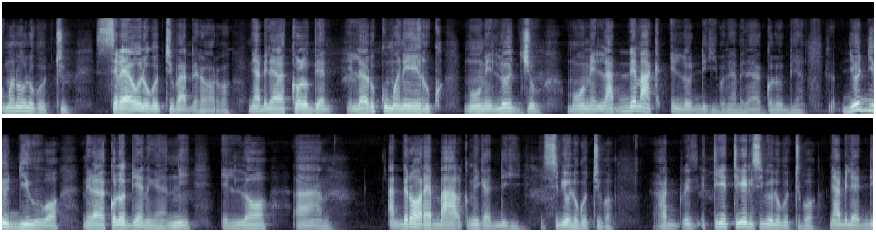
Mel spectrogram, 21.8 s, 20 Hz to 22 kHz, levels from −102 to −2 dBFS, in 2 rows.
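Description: Low-delay AAC compression runs throughout the clip: the speech sounds plainly rough and grainy, with noise filling the gaps between harmonics and nothing above 11.6 kHz. The likely cause is AAC-ELD, whose short frames resolve pitch harmonics poorly, at a rate fitting 32 kbps.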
